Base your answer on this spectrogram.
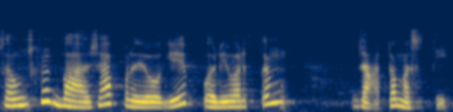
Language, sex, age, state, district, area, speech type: Sanskrit, female, 18-30, Maharashtra, Chandrapur, urban, spontaneous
